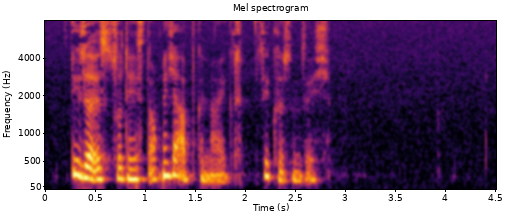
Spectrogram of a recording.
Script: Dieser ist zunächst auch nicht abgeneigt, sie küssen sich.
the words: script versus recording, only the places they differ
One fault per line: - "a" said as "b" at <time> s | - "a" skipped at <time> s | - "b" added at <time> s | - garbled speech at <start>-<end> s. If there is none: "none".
none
